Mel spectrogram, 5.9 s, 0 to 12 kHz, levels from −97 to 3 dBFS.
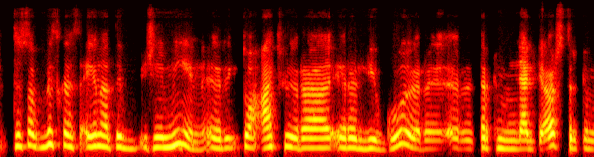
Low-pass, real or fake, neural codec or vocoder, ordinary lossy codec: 9.9 kHz; fake; vocoder, 22.05 kHz, 80 mel bands, Vocos; Opus, 24 kbps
